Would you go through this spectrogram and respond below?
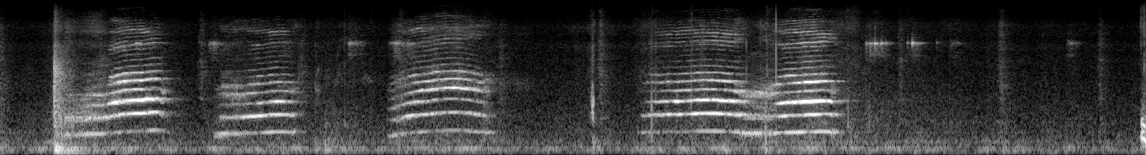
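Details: Indoor cat, angry at being locked in and unable to go out, gives five loud, wavering meows in quick succession, the last two almost running together, then falls quiet; a click at the start.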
